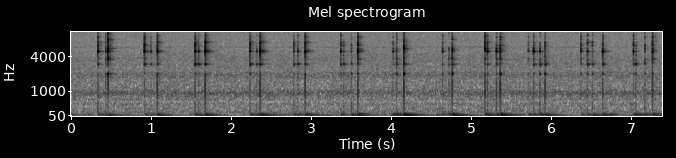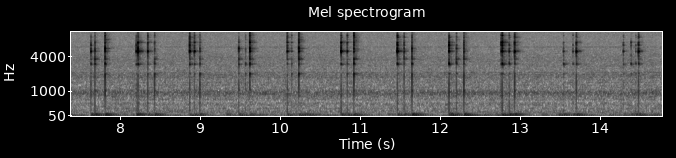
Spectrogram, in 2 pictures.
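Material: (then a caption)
Ceramic. Long painted fingernails tap the underside of a small, rigid, empty rectangular ceramic tray with a white glaze and a black triangle print, held upright near the mic. Sharp, bright clicks with short, high glassy ringing come in loose, uneven bursts over a steady low rumble.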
